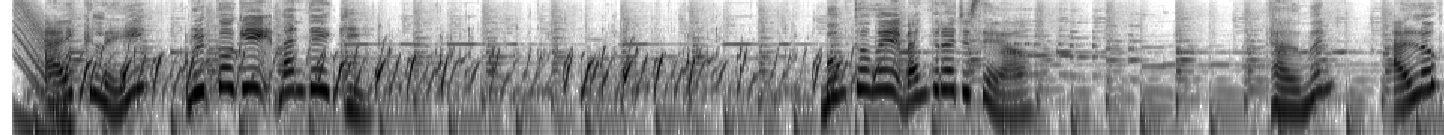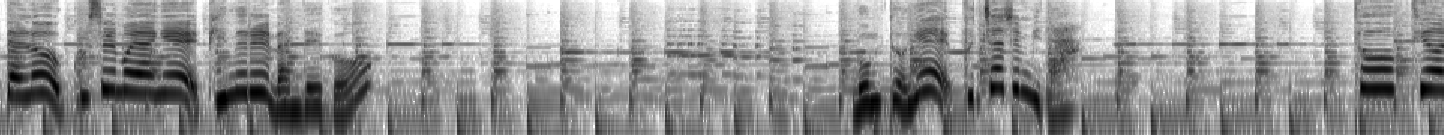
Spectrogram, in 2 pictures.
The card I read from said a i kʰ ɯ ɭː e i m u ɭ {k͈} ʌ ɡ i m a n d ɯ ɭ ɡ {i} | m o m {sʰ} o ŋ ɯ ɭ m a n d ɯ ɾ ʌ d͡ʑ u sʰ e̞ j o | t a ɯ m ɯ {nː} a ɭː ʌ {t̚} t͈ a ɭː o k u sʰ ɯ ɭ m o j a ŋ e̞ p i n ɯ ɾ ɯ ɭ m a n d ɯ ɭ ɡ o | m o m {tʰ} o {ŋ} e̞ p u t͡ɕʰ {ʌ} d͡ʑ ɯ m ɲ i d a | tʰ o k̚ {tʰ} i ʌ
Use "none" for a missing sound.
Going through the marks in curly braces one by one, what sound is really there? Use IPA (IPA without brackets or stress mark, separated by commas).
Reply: k͈, i, tʰ, n, k̚, tʰ, ŋ, ʌ, tʰ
